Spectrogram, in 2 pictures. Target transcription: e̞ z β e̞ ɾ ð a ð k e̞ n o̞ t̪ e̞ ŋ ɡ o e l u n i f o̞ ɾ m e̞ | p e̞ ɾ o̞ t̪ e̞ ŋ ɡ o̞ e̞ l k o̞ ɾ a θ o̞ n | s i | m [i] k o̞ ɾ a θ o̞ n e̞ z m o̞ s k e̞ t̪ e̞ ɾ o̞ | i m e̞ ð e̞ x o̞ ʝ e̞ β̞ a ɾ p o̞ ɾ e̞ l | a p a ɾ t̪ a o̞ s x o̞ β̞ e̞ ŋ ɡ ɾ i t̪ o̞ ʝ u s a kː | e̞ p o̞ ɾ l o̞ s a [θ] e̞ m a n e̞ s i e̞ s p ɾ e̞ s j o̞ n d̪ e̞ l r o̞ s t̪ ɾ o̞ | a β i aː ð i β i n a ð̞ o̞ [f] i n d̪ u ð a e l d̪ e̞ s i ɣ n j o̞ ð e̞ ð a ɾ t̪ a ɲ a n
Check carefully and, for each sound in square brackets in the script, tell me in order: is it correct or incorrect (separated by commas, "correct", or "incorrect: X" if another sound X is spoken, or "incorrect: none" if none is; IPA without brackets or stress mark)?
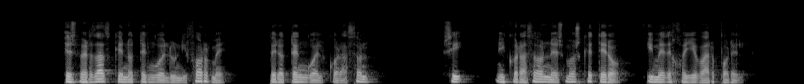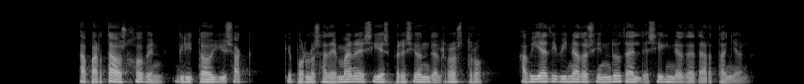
correct, incorrect: ð, incorrect: s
